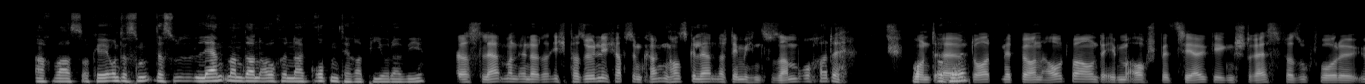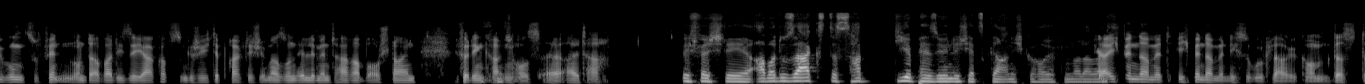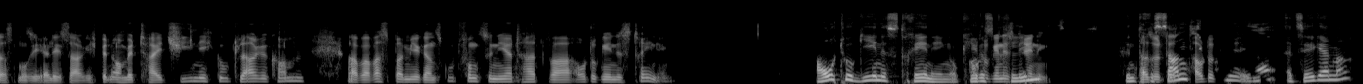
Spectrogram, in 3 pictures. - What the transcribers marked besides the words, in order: laughing while speaking: "hatte"; unintelligible speech; unintelligible speech
- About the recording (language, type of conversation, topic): German, podcast, Wie gehst du mit Stress im Alltag um?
